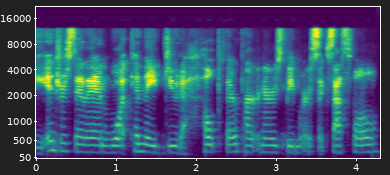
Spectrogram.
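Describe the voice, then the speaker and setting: Loud and bright with a sharp tone, a woman speaks at a medium pitch and a moderate pace. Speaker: CPA firm owner. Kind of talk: podcast interview. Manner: animated.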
